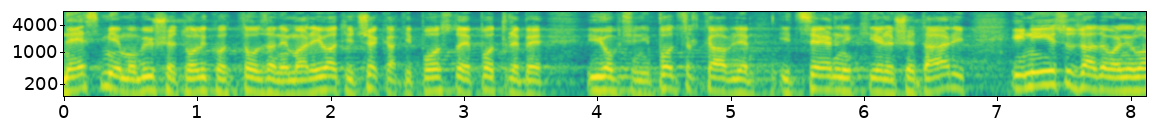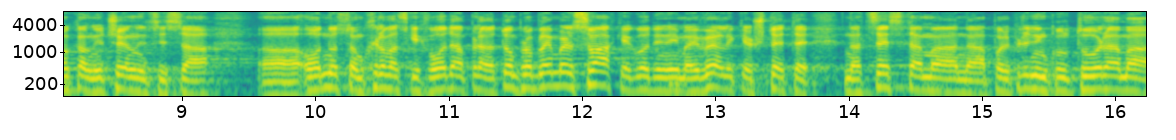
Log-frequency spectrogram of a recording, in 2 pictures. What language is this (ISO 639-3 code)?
hrv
